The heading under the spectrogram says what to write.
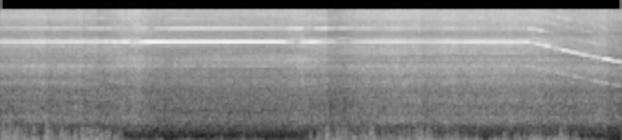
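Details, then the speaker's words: Small motor from a generic Chinese "Gale Force" cyclonic vacuum cleaner, run on a variac: loud steady high whine sagging in pitch near the end, no crunch or grinding; bearing healthy, just noisy. "noisy little bastard i've never had him like this before bearing sounds still all right in it you can usually hear that horrible crunchy noise when they're starting to go"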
